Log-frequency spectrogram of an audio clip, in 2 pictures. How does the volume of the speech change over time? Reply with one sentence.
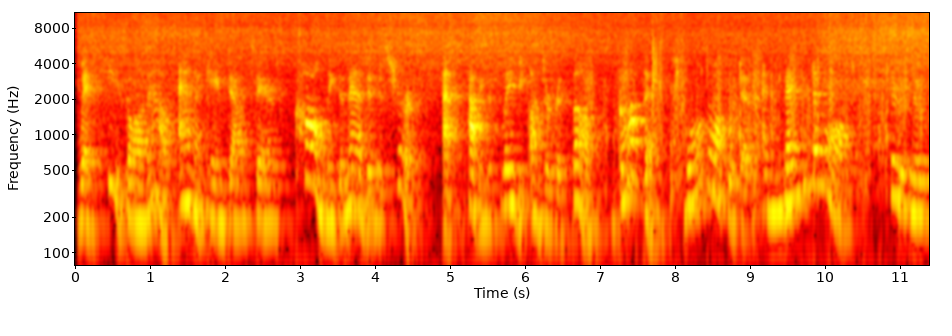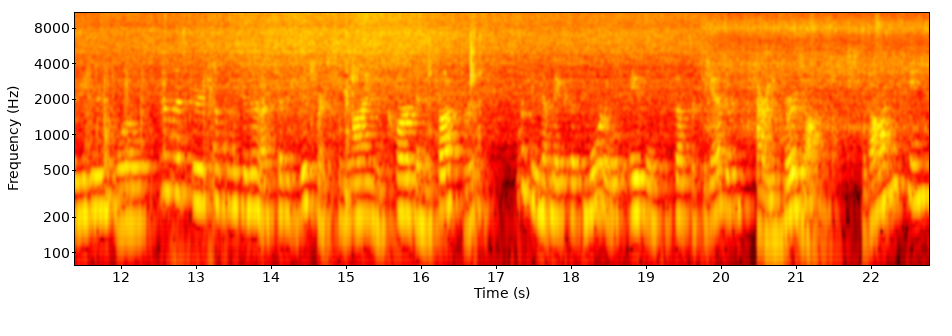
The loudness of the speech stays about the same.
